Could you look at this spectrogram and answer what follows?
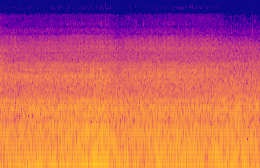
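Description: Motorcycle riding at a steady speed: engine running under an even rush of wind and road noise.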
